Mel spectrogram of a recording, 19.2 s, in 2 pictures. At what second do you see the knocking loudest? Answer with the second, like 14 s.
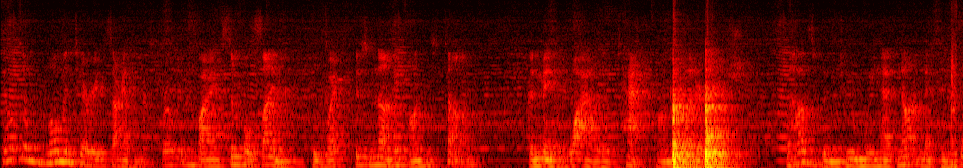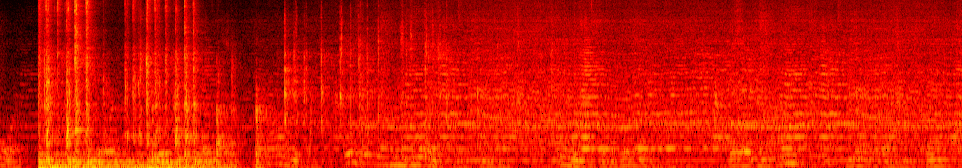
7 s.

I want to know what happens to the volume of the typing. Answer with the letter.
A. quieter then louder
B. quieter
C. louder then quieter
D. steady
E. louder
B.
